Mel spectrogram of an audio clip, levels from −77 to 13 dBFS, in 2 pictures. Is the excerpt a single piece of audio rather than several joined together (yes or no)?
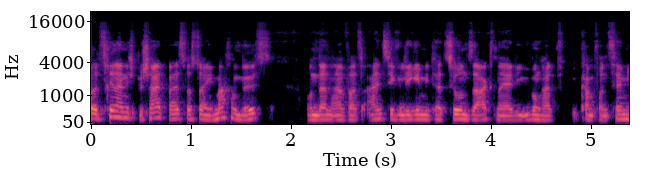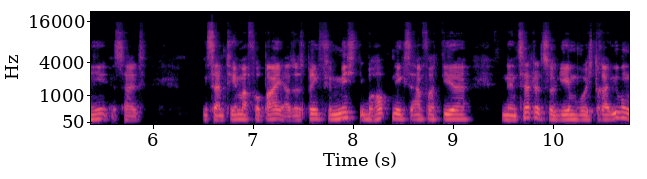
yes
